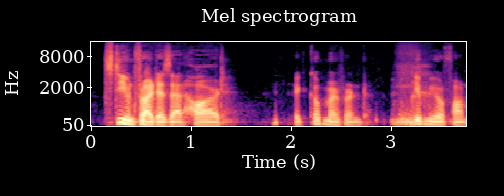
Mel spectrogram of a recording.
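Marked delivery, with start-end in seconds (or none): 2.1-3.7 put-on Indian accent, quieter. Complaining about a performer's voices, imitating Stephen Fry's Indian accent. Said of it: "He does like that kind of Indian accent thing".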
